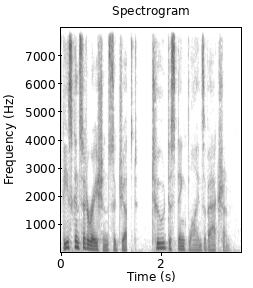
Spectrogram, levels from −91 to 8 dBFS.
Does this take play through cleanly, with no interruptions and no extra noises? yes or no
no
